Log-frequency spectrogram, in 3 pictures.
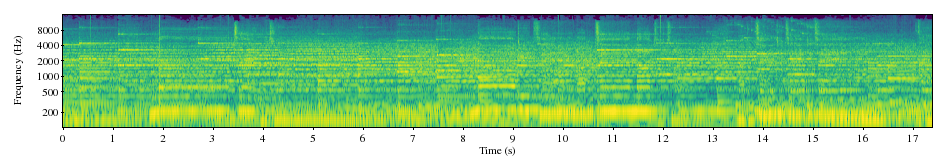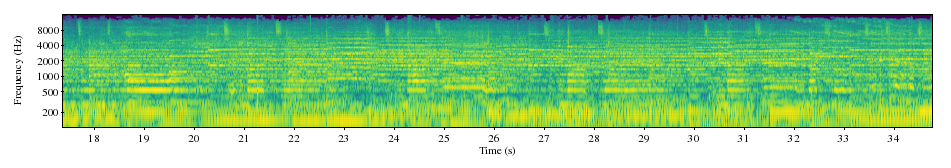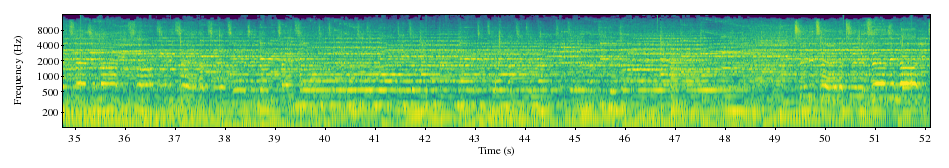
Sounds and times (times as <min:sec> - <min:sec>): Music: 0:00.0 - 0:52.1.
